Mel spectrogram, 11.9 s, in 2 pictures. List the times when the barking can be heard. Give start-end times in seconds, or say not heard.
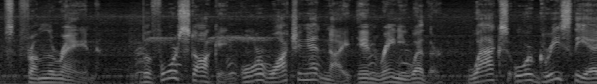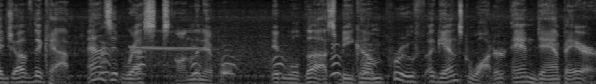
1.3-4.2, 7.0-9.8.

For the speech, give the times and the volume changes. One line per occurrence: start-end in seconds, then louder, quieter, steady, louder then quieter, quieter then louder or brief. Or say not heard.
0.0-11.8 steady.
